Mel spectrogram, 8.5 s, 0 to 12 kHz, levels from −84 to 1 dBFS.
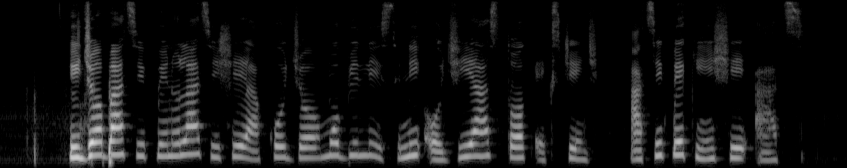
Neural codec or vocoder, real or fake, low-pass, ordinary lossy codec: none; real; none; none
